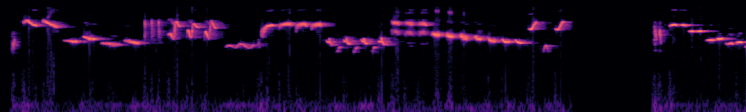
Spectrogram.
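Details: Long fluting song from a white-browed shortwing, played to provoke rival birds: fast jumbled whistles and buzzy notes, then a long sliding descent of pure tones, a short silence, and further falling whistles.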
